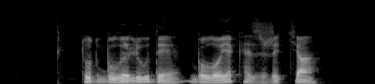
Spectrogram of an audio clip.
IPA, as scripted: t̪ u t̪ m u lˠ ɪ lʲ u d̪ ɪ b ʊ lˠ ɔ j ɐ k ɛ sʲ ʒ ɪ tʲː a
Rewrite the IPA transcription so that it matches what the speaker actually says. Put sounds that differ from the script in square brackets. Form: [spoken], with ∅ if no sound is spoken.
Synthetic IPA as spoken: t̪ u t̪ [b] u lˠ ɪ lʲ u d̪ ɪ b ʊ lˠ ɔ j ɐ k ɛ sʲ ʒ ɪ tʲː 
